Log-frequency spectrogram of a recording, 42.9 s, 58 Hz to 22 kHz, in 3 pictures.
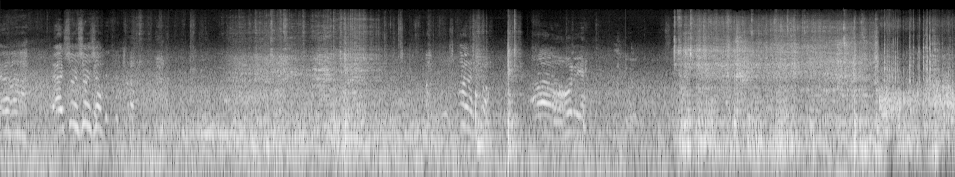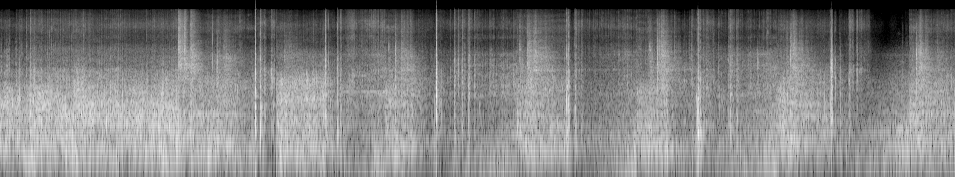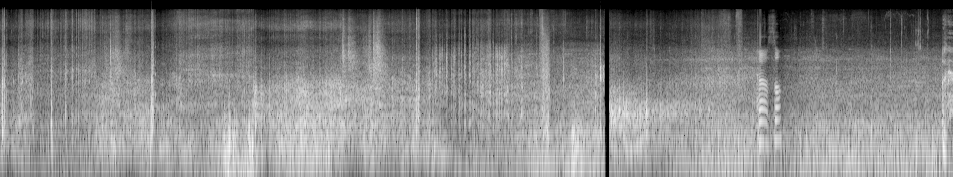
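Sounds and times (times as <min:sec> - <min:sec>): skateboard wheels rolling on stone: 0:02.8 - 0:07.9, 0:10.0 - 0:40.1
skateboard deck clacks: 0:10.1 - 0:39.6.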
